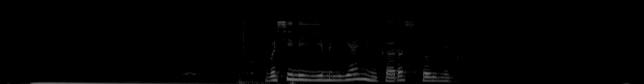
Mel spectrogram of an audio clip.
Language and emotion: Russian, neutral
